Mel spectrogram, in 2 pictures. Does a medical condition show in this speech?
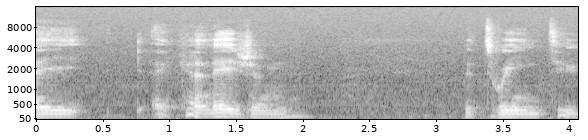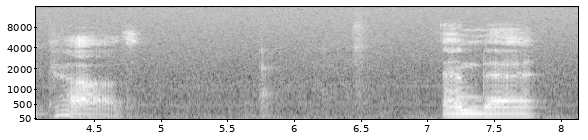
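Yes: traumatic brain injury.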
